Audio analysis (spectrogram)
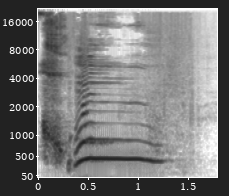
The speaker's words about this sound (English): Editor, cut in a lightning bolt and a wolf howl.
